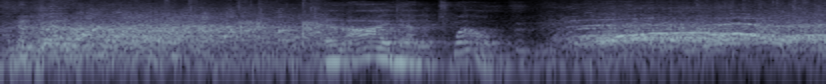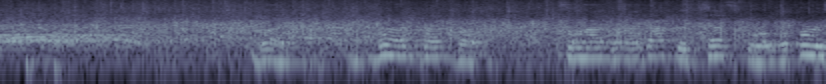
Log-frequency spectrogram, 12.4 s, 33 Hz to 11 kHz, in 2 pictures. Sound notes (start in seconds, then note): 0.0 crowd laughing; 4.2 crowd cheering and clapping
